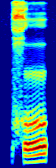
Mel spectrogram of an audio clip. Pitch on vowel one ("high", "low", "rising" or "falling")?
rising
